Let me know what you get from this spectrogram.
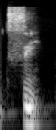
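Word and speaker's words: ξ: Sí, tú lo pronuncias como xi, pero es una X.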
